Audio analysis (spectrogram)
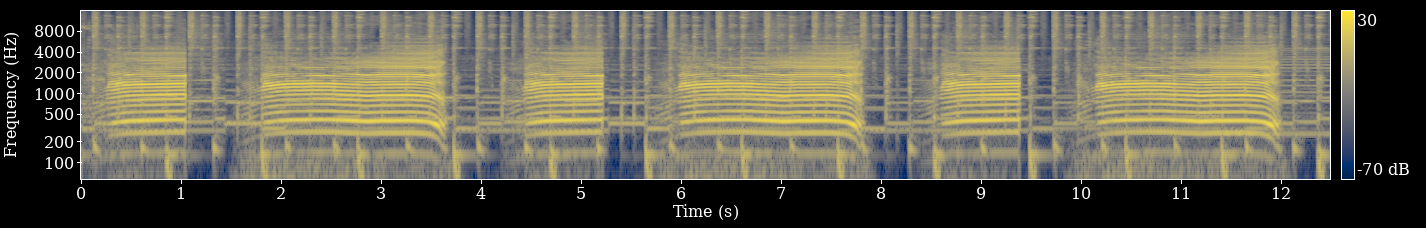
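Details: Cow at a Qurbani cattle market in 2024, lowing in a run of five long, steady moos roughly every two and a half seconds, each ending in a downward slide, with music underneath.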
